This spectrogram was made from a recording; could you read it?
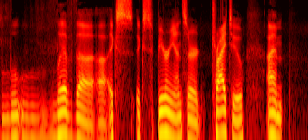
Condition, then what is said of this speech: Stuttering. I am getting into some blocks, I'm trying to modify them a bit to make them a little easier.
